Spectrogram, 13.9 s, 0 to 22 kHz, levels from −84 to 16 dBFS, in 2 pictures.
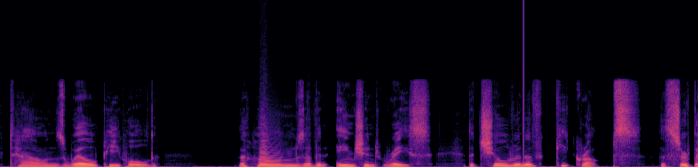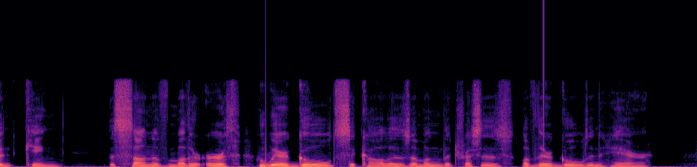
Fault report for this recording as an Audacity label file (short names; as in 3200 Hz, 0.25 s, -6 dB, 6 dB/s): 2.590000	3.100000	clipped -14.5 dBFS
5.230000	5.230000	pop -6 dBFS
9.630000	9.630000	gap 4.8 ms
12.410000	12.410000	pop -5 dBFS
